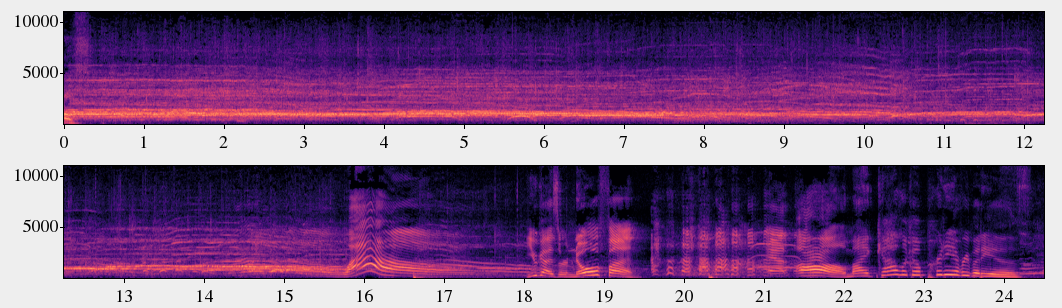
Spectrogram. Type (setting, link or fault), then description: setting, live audience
